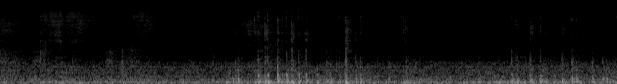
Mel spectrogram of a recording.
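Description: Fingertips and nails scratch and rub across the glossy, colorful printed dust jacket of a large hardcover Marvel's "The Eternals" comic book/graphic novel lying flat on a table, before the hands leave the cover. The result is a steady, low, rumbling scrape with rough, dull texture and little brightness, swelling into a few sharper rasping bursts midway through.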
